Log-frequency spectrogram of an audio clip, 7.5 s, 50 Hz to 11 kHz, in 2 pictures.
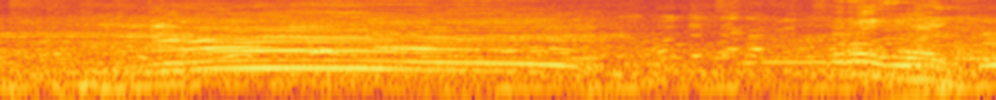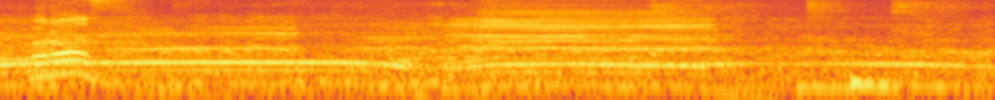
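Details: Friesian and crossbred bull calves at Aftabganj livestock market, Dinajpur, on 2 October 2024. Three loud, mid-pitched, slightly arching moos, each lasting one to two seconds with short gaps, over crowd talk and faint music.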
